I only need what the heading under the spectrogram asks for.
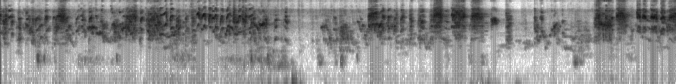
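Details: Several budgies eating corn produce dense, shrill warbling chatter and quick tweets, with a few soft flutters and low pecking knocks.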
